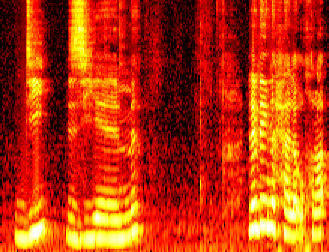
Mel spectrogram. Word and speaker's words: dixième: X تنطق تماما مثل Z. هذه في خاصة في الأعداد تسمى les nombres ordinaux. Deuxième. لاحظوا هنا X تنطق كأنها Z. Deuxième. Sixième. Dixième.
